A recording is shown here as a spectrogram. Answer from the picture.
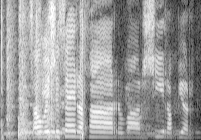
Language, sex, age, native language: Icelandic, male, 11, Icelandic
